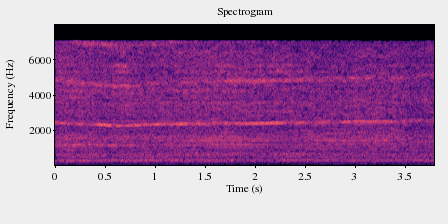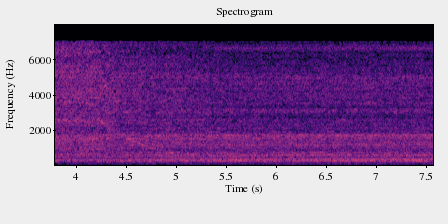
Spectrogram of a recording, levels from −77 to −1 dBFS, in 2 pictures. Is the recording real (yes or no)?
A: no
